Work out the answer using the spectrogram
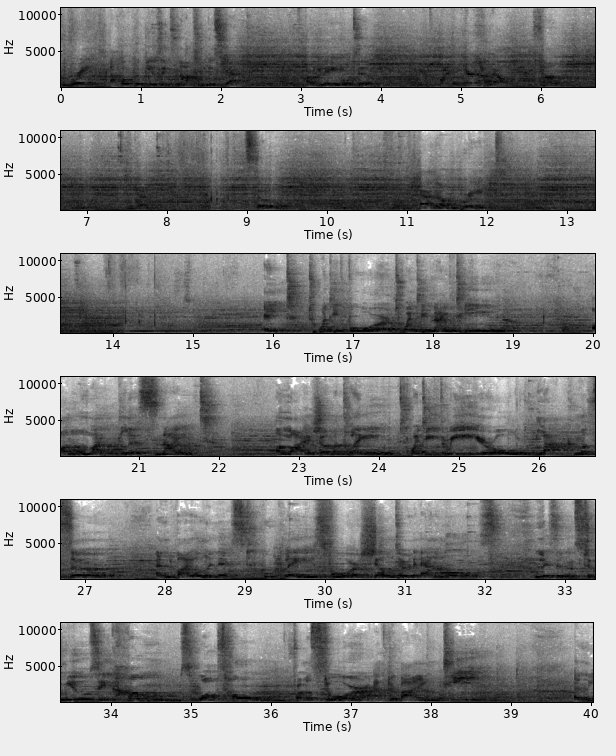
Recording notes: A special abbreviated season featuring a ton of live storyscapes from Storyfort '22. Live from Boise's iconic and second-oldest bar, the 10th Street Station.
